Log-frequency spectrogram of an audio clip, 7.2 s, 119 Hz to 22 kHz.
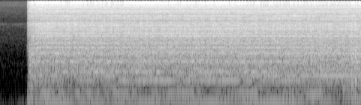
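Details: Cheap Amazon external electric fuel pump used as 55-gallon drum E85 transfer pump, pumping fuel: kicks on and settles into steady loud electric hum with hissy top, even and unchanging; noisy but normal.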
